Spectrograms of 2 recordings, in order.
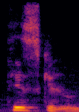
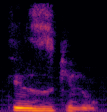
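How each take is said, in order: First: The middle consonant sounds like an s. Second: The middle consonant sounds like a z. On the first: The speaker calls it wrong. "a zayin can, can sometimes sound like a samach" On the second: The speaker calls it right. "instead of tizkiru"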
